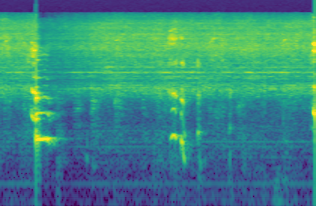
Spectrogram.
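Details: Dog barking at a helicopter, giving two short, high, yelping barks about two seconds apart, with quiet gaps between them and a soft hum in the background.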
